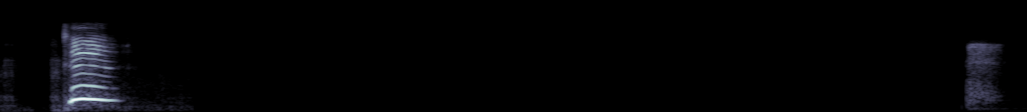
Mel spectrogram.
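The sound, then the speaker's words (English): Someone gives a single short, squealing oink in imitation of a pig. A long silence follows, then a brief, faint breathy noise near the end. “I like pigs. Oink, oink.”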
